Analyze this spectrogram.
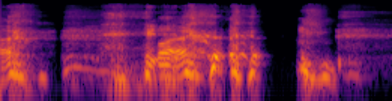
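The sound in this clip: Coughing and throat clearing from a person with a hair caught in the throat: several rough, raspy bursts in quick succession, then a short silent pause before a final hacking clear.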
